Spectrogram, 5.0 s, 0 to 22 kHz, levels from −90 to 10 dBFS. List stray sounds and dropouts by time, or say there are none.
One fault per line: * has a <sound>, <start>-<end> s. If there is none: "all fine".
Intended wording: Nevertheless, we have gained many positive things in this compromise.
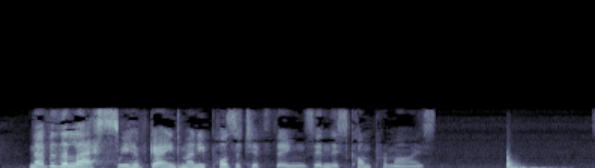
* has a thud, 4.2-4.8 s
